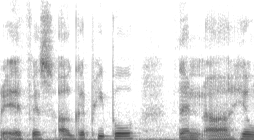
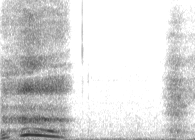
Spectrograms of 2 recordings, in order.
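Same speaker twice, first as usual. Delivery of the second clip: loud, high sucked-in gasp; sudden sharp intake of breath; big gasp; 4 dB louder than usual. Acted. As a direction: wake up with a huge, sharp gasp. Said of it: "takes a big gasp".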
